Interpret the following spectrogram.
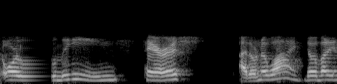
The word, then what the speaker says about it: Orleans Parish: i want to say orleans parish that's actually right ah brilliant for whatever reason we say new orleans but orleans parish i don't know why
